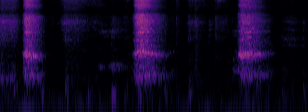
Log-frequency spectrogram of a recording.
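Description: Three forceful, rhythmic breaths in a morning energy-boost breathing exercise, each a sharp close burst of air through the nose or mouth, separated by quiet pauses.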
